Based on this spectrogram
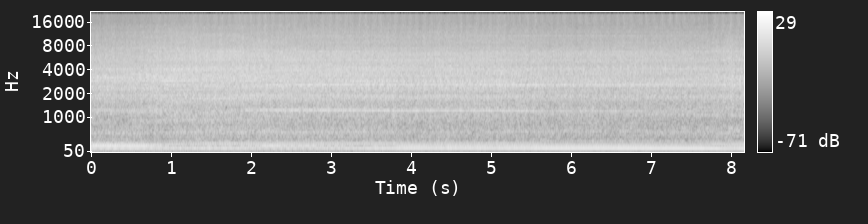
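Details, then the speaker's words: Nissan 350Z idling after replacing alternator and A/C drive belts and setting tension; a squeak would mean overtight belts: smooth, even idle hum with no squeal or chirp; belts correctly tensioned, normal idle. "just want to make sure there's no abnormal noises or squeaking. If you heard like a squeaking noise, then you might have the belts too tight."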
